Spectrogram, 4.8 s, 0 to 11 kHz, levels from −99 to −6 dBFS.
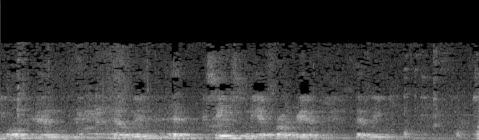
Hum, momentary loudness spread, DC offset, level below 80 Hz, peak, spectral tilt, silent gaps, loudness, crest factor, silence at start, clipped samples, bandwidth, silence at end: none; 19 LU; under 0.1%; -62 dBFS; -10 dBFS; -7.5 dB/octave; none; -28 LUFS; 18 dB; 0 s; under 0.1%; 7.8 kHz; 0 s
